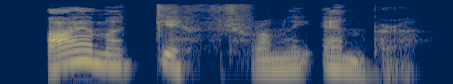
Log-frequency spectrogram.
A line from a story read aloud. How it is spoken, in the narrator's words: she purred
